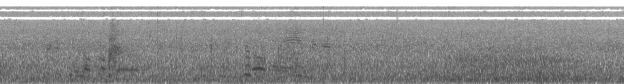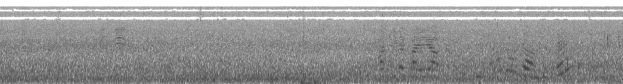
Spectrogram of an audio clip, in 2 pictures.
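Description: Water running steadily in a stream: an even, unbroken rushing.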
